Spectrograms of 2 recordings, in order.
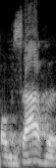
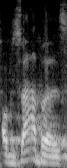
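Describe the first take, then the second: First: The consonant after 'ser' is a V sound. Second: The consonant after 'ser' is a B sound. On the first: "not observers" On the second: "he said observers"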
